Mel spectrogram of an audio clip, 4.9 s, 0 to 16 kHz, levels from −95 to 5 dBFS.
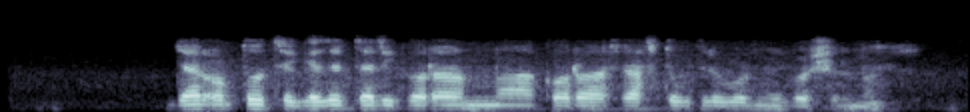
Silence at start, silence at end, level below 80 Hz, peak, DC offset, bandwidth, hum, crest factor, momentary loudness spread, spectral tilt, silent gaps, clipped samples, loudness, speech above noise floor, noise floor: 0.9 s; 0.45 s; -66 dBFS; -2 dBFS; under 0.1%; 4.4 kHz; none; 18 dB; 9 LU; -10.5 dB/octave; none; under 0.1%; -19 LUFS; 56 dB; -75 dBFS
